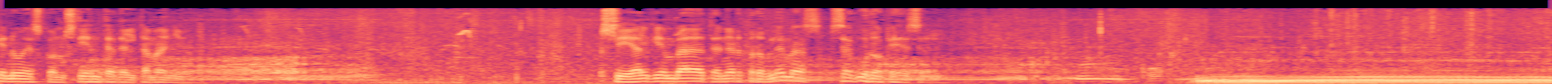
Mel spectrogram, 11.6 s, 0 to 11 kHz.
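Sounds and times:
speech: 0.0s - 1.9s, 4.5s - 7.4s
faint outdoor noise: 0.0s - 11.6s
elephant rumble and bellow: 0.4s - 11.6s.

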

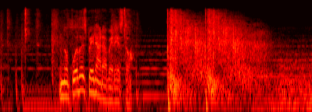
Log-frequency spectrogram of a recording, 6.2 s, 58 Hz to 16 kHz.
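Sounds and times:
speech: 1.2s - 2.9s
staged gunshots in a film shootout between a gang and police: 3.3s - 5.4s.

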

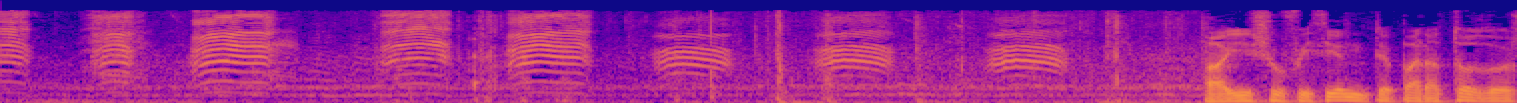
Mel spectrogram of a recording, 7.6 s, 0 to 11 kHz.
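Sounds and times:
crows cawing in Australia competing with eagles over carrion: 0.0s - 5.7s
speech: 6.0s - 7.5s.

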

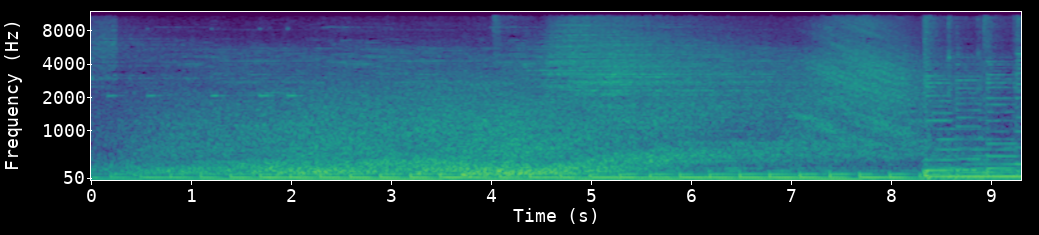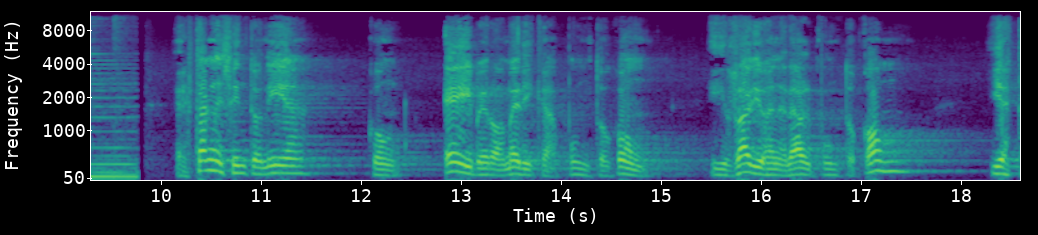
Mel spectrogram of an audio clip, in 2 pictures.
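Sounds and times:
metro train tonal motor whine: 0.0s - 8.6s
orange line metro train riding between stations: 0.0s - 9.2s
speech: 10.4s - 17.6s, 18.3s - 18.5s.

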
